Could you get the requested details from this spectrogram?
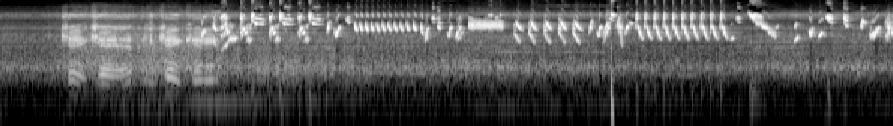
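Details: Tutored goldfinch in full song: a lower warbled opening gives way to a dense stream of high twitters, buzzy held notes and rapid clipped trills running for several seconds.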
